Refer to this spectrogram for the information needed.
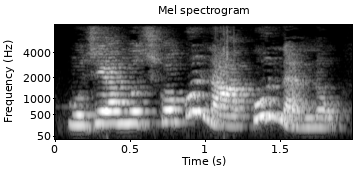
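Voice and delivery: normal talking voice

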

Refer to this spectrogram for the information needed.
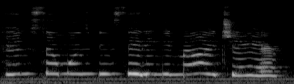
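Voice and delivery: put-on very high little Baby Bear cry; wee small voice. A narrator's reading. Baby Bear finds his chair used, high wee cry. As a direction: pipe it up high like a tiny cub. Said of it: "cried the Baby Bear in his wee small voice".

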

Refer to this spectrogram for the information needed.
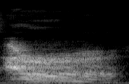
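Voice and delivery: low gruff pirate growl. Pretend. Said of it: "let me see your mean pirate face".

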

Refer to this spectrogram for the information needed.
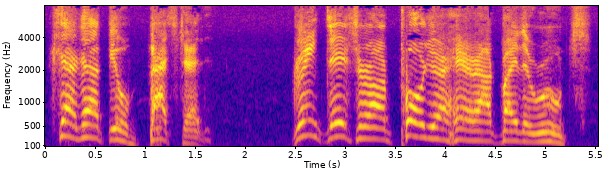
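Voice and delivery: high, loud furious shout; loud, drawn-out angry command; angry threat. Acted. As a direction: yell a threat to silence someone. Dwarf threatens the sick patient.

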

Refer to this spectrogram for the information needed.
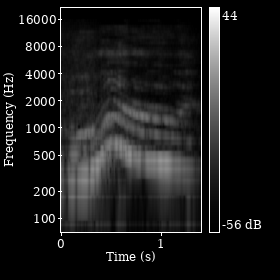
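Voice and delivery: high, loud whoop; excited cheer. Real, not acted. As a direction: cheer her on. Cheering toddler in slippers.

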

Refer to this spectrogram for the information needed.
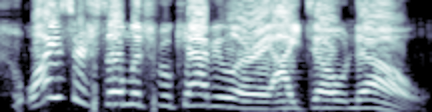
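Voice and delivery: high, fast burst of frustration; exasperated outburst. Real, not acted. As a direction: break out of character to complain. Frustrated outburst at hard words.

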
